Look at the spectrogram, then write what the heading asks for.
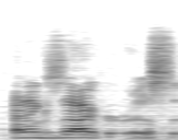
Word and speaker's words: Anaxagoras: Come, let us go and teach those pathetic words one That's not how you final pronounce lesson. it. Anaxagoras is how you pronounce it.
